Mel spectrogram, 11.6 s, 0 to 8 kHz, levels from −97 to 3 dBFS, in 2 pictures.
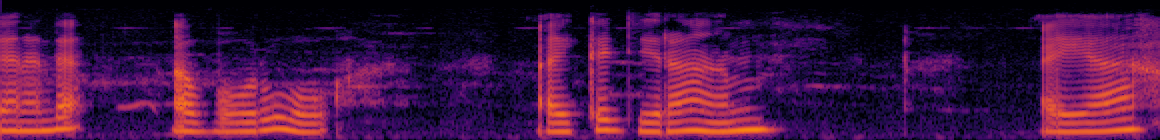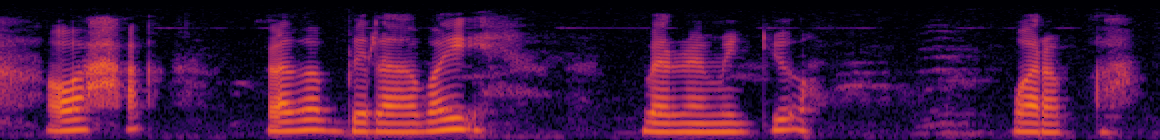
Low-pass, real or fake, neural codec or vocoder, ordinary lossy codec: none; real; none; none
